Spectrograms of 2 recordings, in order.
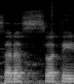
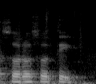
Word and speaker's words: Saraswati: Saraswati should be pronounced like that only, not Soroswati.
